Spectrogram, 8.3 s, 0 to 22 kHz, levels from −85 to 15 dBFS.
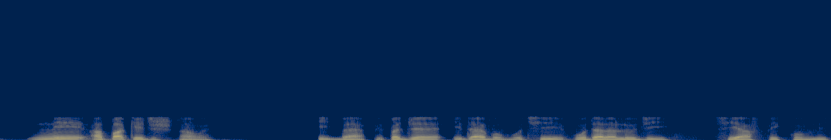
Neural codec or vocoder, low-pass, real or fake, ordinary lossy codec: codec, 16 kHz, 0.4 kbps, LongCat-Audio-Codec; 3.6 kHz; fake; none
